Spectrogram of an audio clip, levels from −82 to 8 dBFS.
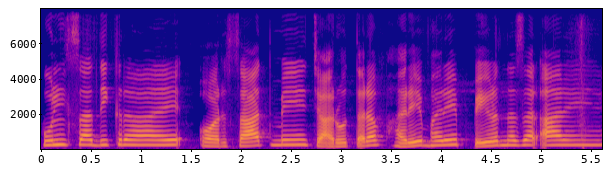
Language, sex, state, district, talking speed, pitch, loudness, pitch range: Hindi, female, Goa, North and South Goa, 180 wpm, 265 Hz, -17 LUFS, 230-270 Hz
